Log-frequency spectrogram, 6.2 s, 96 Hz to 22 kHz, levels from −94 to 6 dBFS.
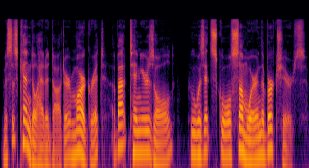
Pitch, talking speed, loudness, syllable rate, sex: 135 Hz, 175 wpm, -20 LUFS, 5.1 syllables/s, male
